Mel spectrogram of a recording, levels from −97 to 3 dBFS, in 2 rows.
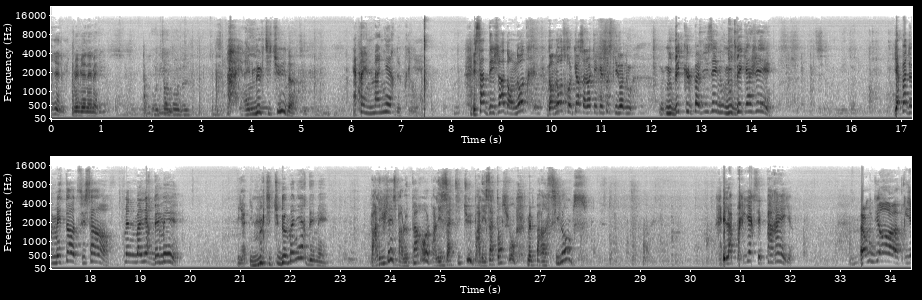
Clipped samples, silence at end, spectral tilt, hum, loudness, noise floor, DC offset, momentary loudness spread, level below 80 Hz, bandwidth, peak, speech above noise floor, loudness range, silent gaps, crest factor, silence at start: under 0.1%; 0 s; -2 dB/octave; none; -17 LUFS; -48 dBFS; 5%; 22 LU; -60 dBFS; 16 kHz; 0 dBFS; 29 dB; 5 LU; none; 20 dB; 0 s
